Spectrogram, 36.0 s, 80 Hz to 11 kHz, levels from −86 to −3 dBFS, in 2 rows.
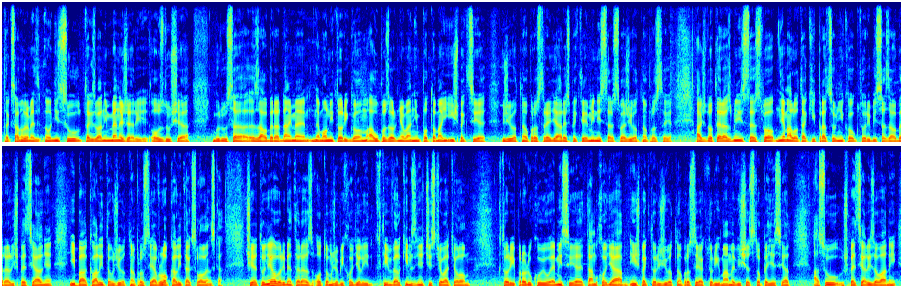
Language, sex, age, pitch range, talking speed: Slovak, male, 60-79, 100-115 Hz, 115 wpm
